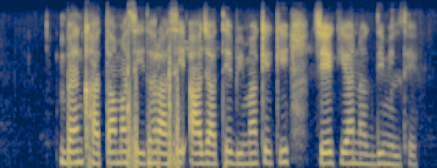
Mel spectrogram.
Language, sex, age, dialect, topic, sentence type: Chhattisgarhi, female, 51-55, Western/Budati/Khatahi, banking, question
